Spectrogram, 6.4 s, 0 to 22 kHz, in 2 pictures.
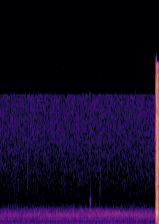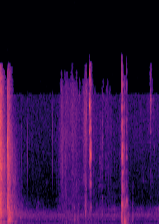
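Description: A .22 break-barrel air rifle (Gamo Magnum Gen 2) fires a single shot about three seconds in: one sharp, loud crack with a brief ring-out. A few faint ticks and a smaller knock follow near the end.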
